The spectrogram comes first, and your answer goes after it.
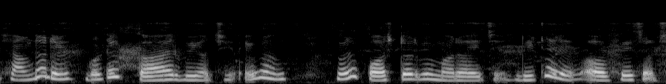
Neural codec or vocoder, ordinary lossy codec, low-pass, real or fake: codec, 16 kHz in and 24 kHz out, 2.2 kbps, FireRedTTS-2 codec; MP3, 32 kbps; 7.2 kHz; fake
